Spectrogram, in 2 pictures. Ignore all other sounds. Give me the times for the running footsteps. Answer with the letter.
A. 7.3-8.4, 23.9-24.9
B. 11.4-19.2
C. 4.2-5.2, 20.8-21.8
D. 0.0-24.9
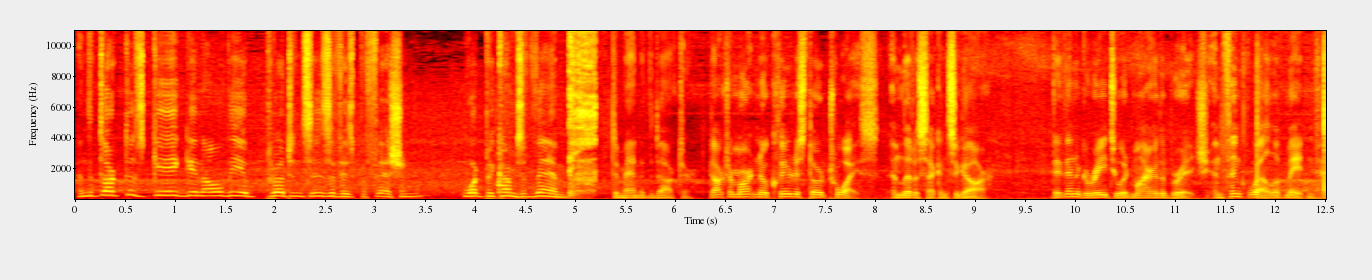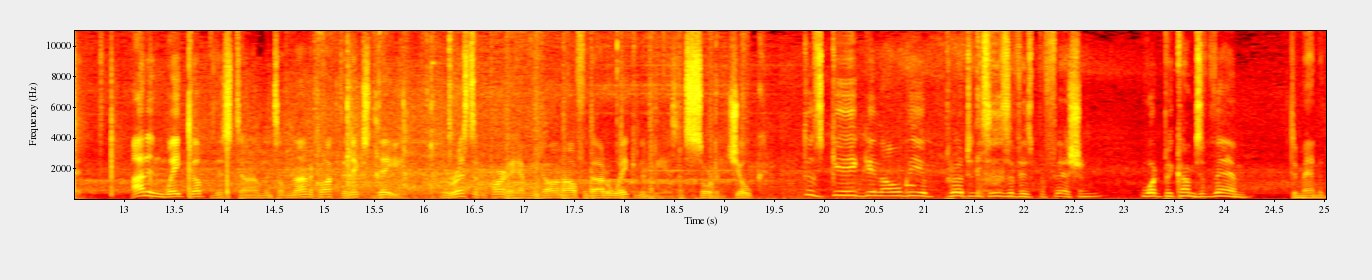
B.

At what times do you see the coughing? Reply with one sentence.
The coughing can be heard from 4.2 to 5.2 s and from 20.8 to 21.8 s.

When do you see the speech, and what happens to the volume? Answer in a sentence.
You can hear the speech from 0.0 to 24.9 s, at a steady volume.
